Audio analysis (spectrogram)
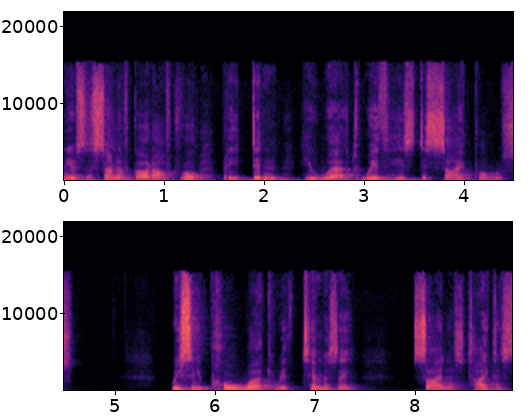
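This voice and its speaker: A preacher with a quiet, relatively weak voice, giving a gentle, measured sermon in church through a microphone and speaker system, often asking listeners rhetorical questions. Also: mid-range voice.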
